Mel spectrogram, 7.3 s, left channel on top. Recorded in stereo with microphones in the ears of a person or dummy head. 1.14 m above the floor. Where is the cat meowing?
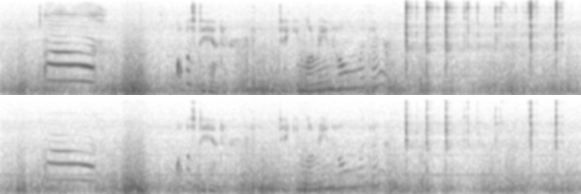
75° left (ahead or behind); by 2.1 s 70° left (ahead or behind).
